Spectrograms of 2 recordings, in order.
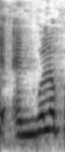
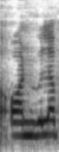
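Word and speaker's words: envelope: अच्छा, ये एनवलप हम बोलते हैं, एनवलप नहीं होता, ऑनवलप होता है, ठीक है, प्रोनाउंसिएशन आप ध्यान रखना, एनवलप नहीं होता, ऑनवलप। Something that was टू बी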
